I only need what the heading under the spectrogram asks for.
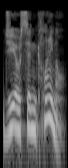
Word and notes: geosynclinal: British English

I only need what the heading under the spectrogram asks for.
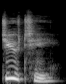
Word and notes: duty: British English

